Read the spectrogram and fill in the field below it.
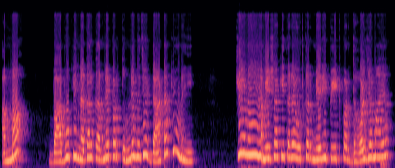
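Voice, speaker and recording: A woman's voice: a little high, very animated, measured pace, a little mellow, muffled recording. A woman voicing an earnest, playful young man who pleads with his mother in an audiobook story. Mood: pleading. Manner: eager, then pleading.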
